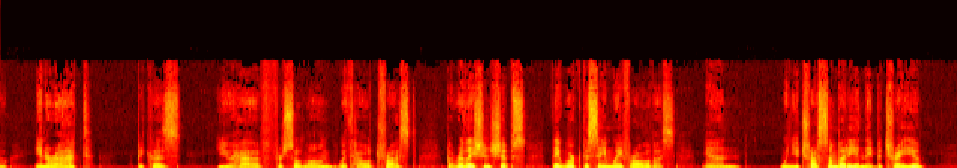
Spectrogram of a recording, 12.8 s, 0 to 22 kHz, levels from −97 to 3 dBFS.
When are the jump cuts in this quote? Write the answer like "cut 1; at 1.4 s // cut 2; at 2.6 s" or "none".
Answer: cut 1; at 9.3 s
